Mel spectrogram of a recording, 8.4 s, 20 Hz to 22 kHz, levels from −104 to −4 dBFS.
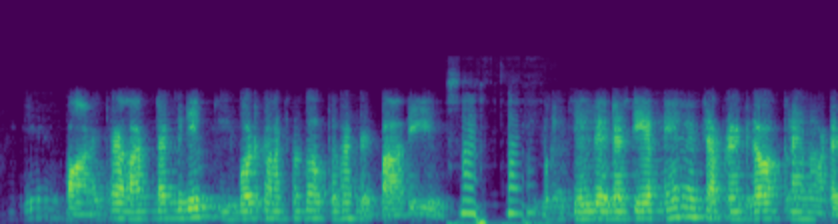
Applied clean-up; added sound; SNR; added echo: neural mask model DeepFilterNet 3.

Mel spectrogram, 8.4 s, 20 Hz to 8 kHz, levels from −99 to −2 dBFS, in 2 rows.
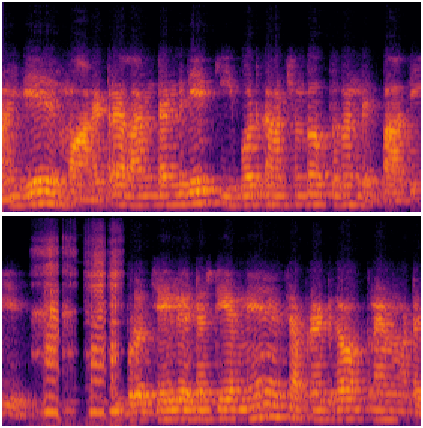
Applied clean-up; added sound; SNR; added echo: neural separator model SepFormer DNS4.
